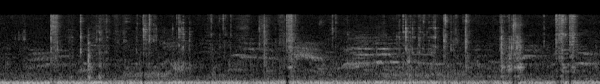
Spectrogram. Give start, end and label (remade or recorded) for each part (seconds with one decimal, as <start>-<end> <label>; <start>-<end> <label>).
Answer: 0.0-6.0 recorded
